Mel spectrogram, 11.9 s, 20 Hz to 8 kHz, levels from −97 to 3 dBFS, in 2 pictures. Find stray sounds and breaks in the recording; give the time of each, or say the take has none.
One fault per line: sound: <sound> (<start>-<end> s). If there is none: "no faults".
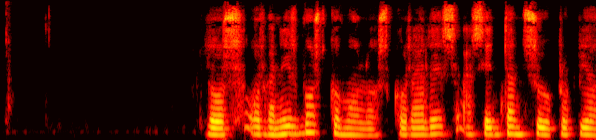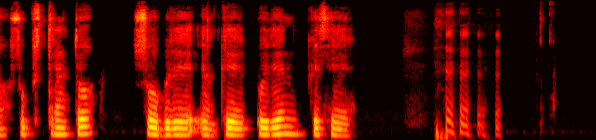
sound: laugh (10.0-11.0 s)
